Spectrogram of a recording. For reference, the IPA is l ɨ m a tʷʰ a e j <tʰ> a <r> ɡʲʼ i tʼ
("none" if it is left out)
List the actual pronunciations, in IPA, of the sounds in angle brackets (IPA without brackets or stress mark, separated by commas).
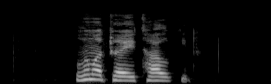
tʰ, l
